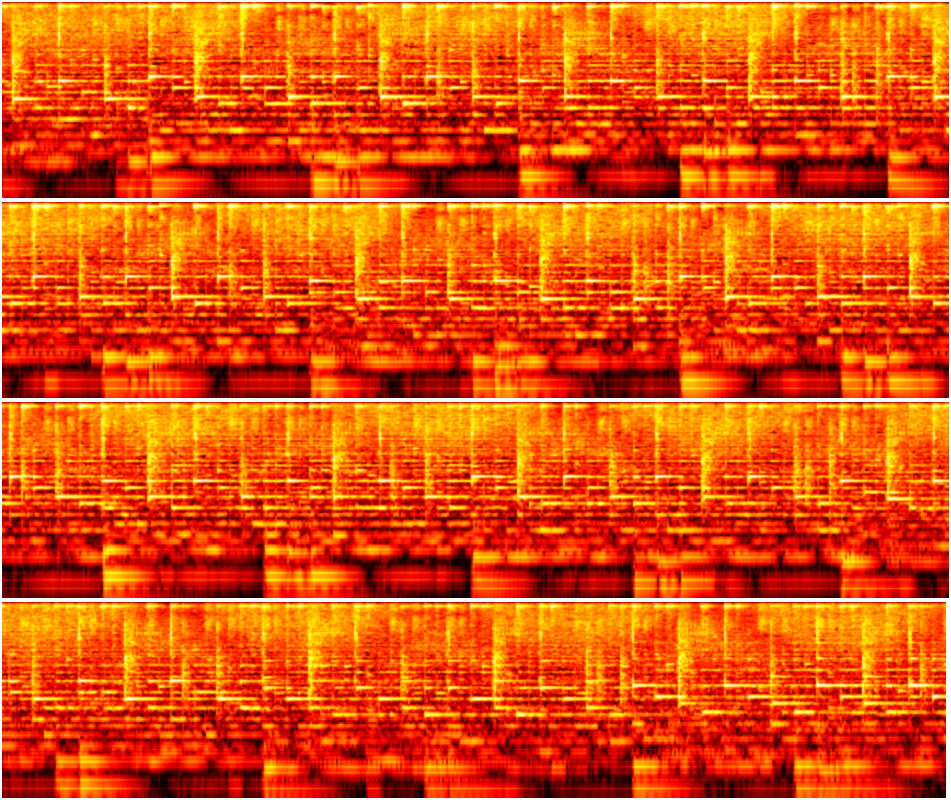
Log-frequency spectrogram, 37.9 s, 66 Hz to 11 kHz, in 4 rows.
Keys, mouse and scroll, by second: 4.6-6.0 scroll up 1, 8.2-10.0 scroll down 1, 10.3-12.8 middle drag, 12.8-13.1 scroll up 1, 13.9-14.8 scroll down 1, 14.8-15.5 scroll up 1, 15.5-18.4 middle drag, 18.4 scroll down 1, 19.2-19.7 scroll up 1, 19.7-23.9 middle drag, 25.6 click, 26.9 alt+shift+click, 32.4 scroll up 1, 33.9 `, 34.4 3, 37.5 click.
